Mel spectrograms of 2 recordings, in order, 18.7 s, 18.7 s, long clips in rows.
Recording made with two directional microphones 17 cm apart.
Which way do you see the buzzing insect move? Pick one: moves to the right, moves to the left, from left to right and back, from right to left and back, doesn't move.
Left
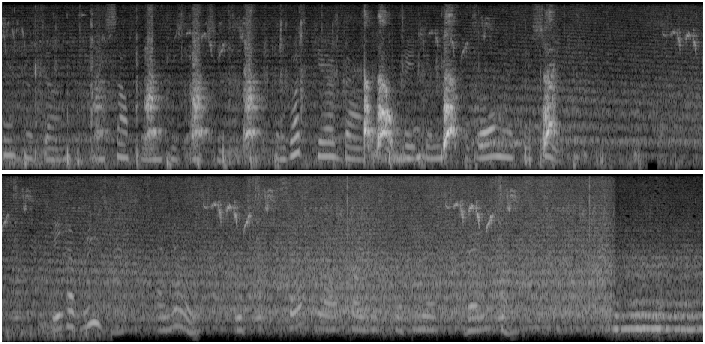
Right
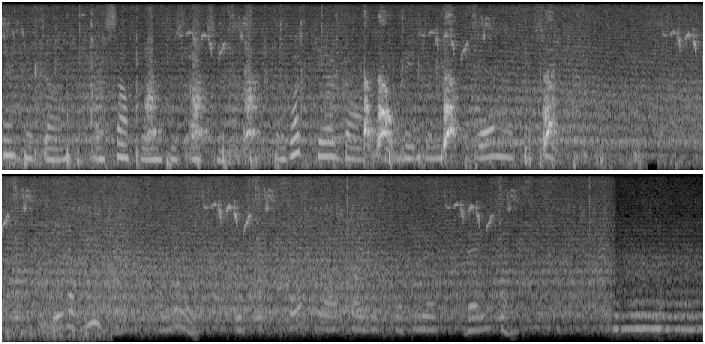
moves to the left.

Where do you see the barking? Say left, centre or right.
centre.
